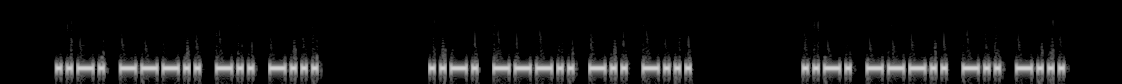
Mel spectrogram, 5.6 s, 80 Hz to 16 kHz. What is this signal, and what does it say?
Morse code, heard as a keyed tone, about 46 wpm, 700 Hz. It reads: F8DB F8DB F8DB
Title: DXCC-100 Call Signs - 4 Characters - Repeated 3x - 45wpm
